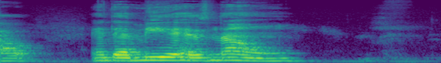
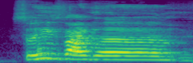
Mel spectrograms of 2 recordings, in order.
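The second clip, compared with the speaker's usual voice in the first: ordinary talk, nothing marked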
